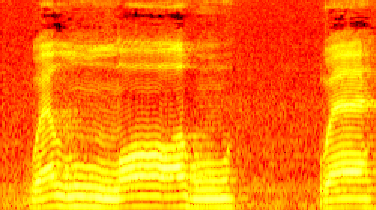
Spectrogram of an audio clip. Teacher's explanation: Nah, jadi kita manyunkan bibir kita. Ketika kita menyebutkan huruf waw, posisi mulut kita itu keadaannya dalam keadaan manyun. Nah, jadi bibir kita bertemu di depan, kemudian tapi tidak merapat. Au, wa, seperti menyebutkan huruf harakat dhammah.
